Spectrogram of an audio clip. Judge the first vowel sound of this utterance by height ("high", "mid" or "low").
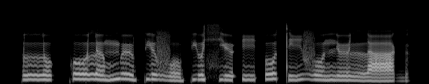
mid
